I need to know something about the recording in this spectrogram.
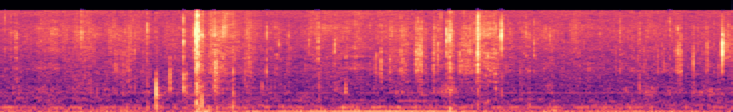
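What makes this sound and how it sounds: A solid, dry yellow bar of soap held in the hand is sliced with a metal utility blade. Short, dry crackling scrapes and bright ticks sound as the blade cuts through, over a steady low hum.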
